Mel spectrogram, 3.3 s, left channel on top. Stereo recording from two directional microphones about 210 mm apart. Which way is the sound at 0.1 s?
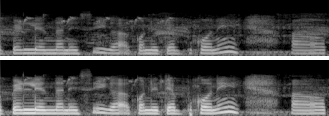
45° right (ahead or behind).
